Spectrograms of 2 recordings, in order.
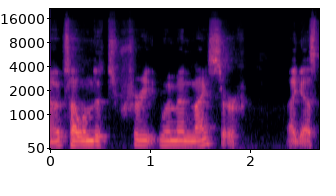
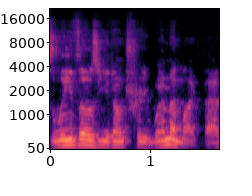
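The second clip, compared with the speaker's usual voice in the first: ordinary talk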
